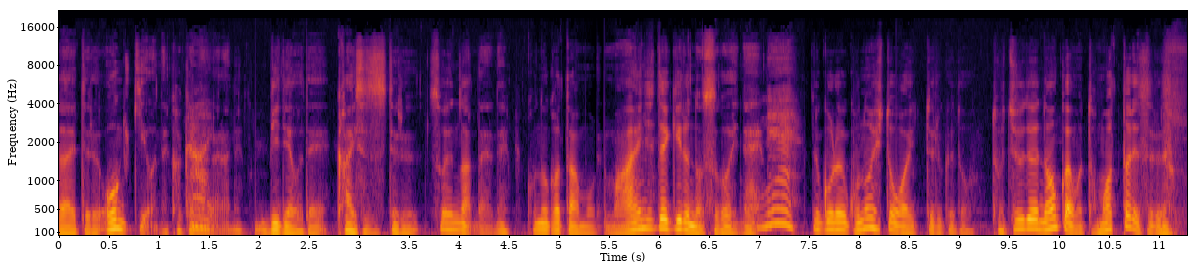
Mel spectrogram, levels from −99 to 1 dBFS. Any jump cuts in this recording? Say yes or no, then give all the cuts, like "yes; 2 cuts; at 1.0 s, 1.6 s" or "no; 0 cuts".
yes; 1 cut; at 4.6 s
